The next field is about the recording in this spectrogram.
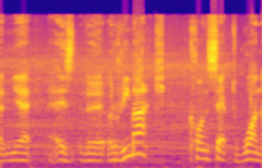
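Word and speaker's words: Rimac: the remac concept one I believe it's how you pronounce it as remac because I know everyone calls it ryac but the guy himself in a couple of salamand videos says it is remac so actually really really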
